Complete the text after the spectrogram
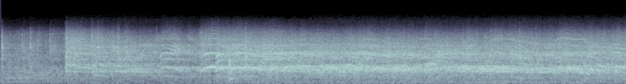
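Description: A crowd of men shouts and roars in a brawl.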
